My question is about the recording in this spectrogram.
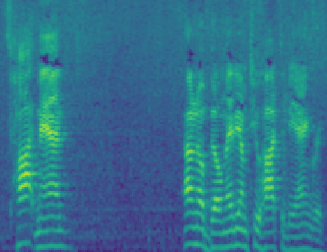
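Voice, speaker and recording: A man's voice: medium pitch, moderate pace, a bit bright, slight background noise, rough recording. A middle-aged American man hosting a casual comedy cooking show, chatting through steps and anecdotes in a wry, blunt, profane, conversational way.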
